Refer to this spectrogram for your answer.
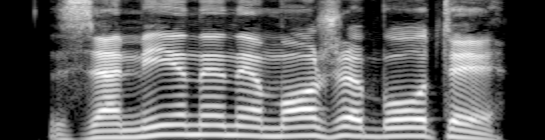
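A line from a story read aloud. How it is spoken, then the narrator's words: Tired. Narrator (Ukrainian): втомлено мовив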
